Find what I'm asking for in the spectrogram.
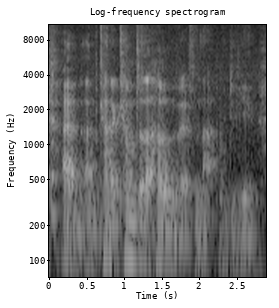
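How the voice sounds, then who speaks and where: A man with an Irish accent is heard with audible room echo and noticeable background noise. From Ireland. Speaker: innovation executive in paper industry. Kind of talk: interview.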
